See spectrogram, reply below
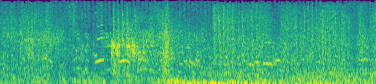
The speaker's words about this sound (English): Jason filmed some of the only footage that exists of those early Taliban attacks.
